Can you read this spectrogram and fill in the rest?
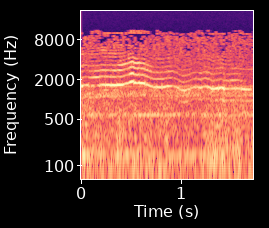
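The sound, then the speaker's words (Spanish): A black cat cries in one long, wavering meow beside a dark road near a bridge, holding steady for nearly two seconds, a plaintive, drawn-out wail over a low background rumble, with no one speaking. “Recuerdo que a nuestro lado se escuchaba que un gato lloraba.”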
